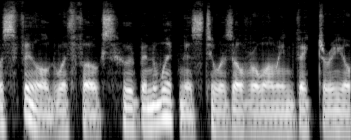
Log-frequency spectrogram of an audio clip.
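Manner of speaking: ordinary delivery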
